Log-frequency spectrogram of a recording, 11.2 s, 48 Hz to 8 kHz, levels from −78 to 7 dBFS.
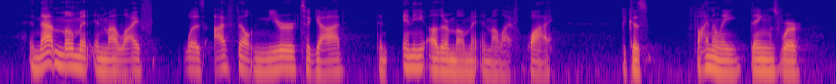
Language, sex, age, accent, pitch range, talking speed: English, male, 30-49, American, 105-175 Hz, 130 wpm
